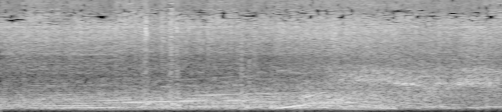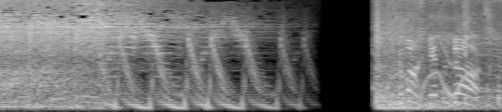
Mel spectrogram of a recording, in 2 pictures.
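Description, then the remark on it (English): A car engine roars and accelerates hard during a police car chase, its pitch climbing, then pulses through rapid revs before a brief cutout and the engine noise resumes. “I don't think you're grasping the concept of the car chase here.”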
